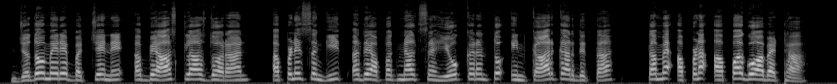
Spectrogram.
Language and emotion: Punjabi, angry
